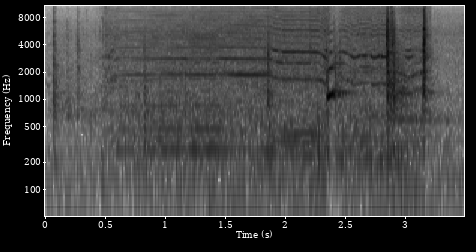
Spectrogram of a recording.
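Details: Kwikee electric step on a 2019 Tiffin Open Road 34PA RV, tested after replacing the motor gear assembly with its stripped gear. A short, smooth, even whir with clicks as the step extends and stops. Normal operation after the repair.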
